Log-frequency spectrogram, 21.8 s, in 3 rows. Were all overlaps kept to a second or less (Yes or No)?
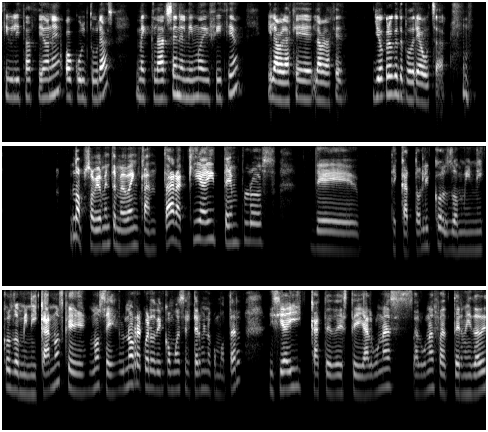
Yes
